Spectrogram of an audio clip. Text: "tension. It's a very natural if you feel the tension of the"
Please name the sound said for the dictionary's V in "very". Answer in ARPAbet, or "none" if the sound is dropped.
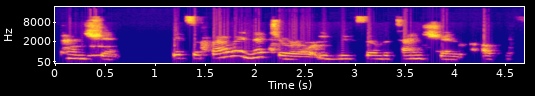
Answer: F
